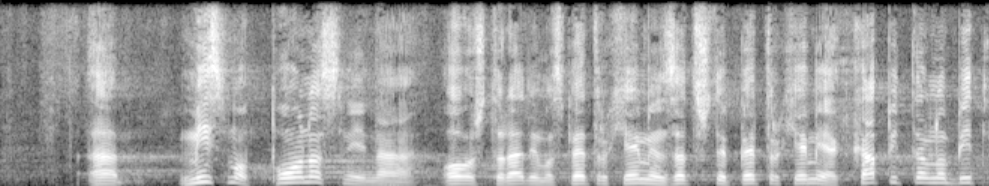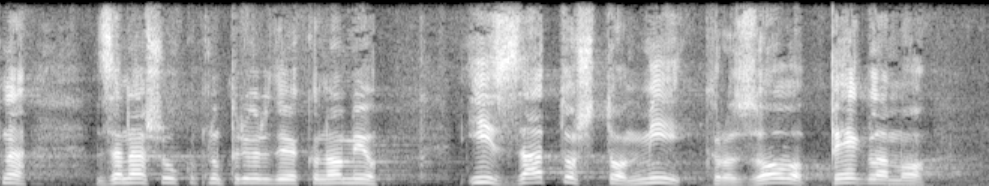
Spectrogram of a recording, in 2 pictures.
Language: Serbian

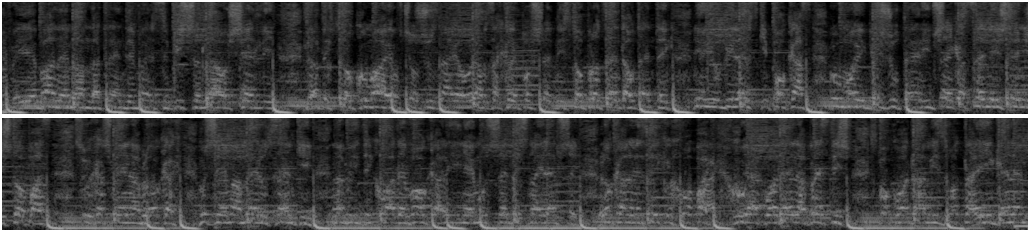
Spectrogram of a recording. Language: Polish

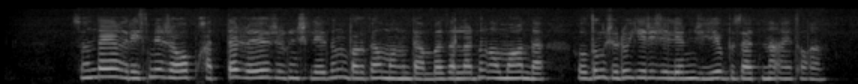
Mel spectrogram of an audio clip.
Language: Kazakh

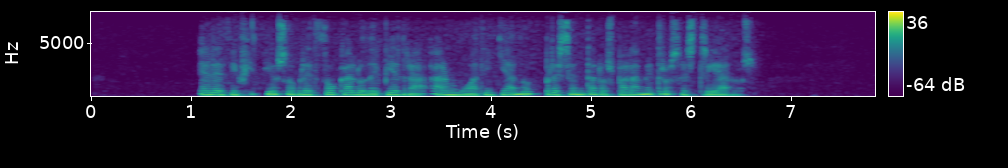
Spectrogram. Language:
Spanish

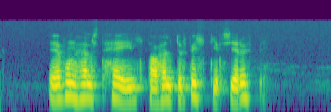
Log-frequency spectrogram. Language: Icelandic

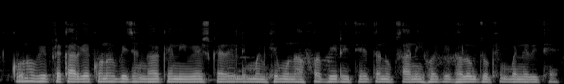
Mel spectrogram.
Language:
Chhattisgarhi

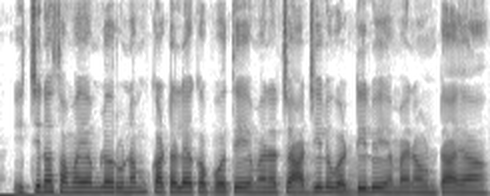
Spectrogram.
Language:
Telugu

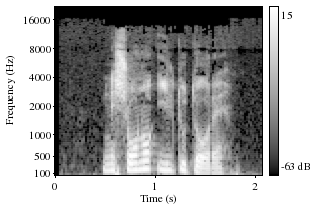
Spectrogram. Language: Italian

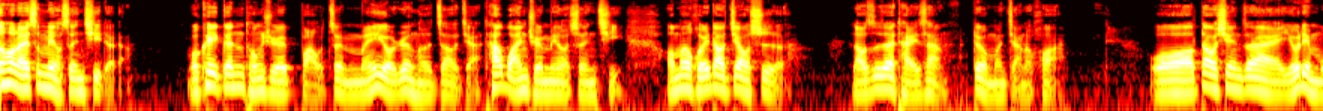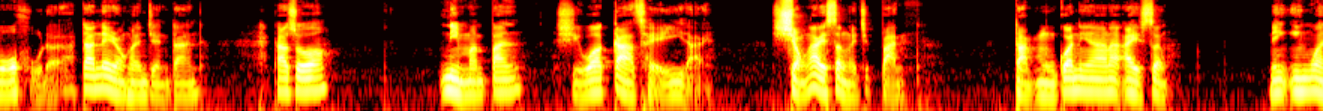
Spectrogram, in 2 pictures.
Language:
Chinese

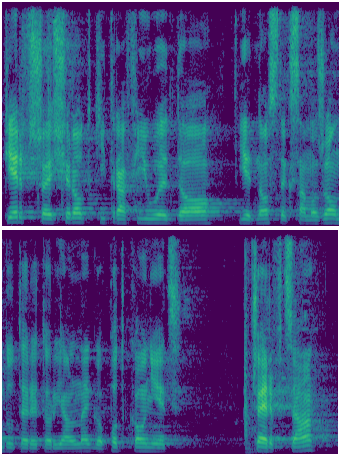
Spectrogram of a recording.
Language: Polish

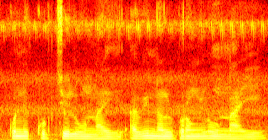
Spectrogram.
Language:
Telugu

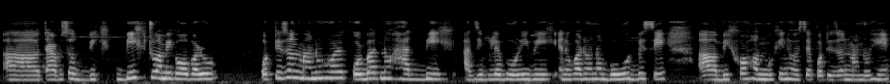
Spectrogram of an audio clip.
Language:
Assamese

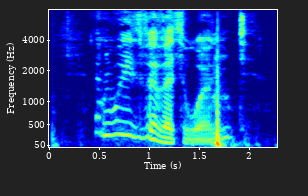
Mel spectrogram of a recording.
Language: Kabyle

